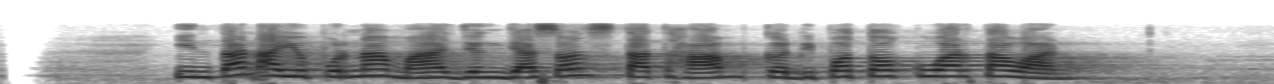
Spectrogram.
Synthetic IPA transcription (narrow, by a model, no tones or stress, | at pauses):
ʔint̪anajupurnamad͡ʒɨŋd͡ʒasɔnst̪at̪ɦamkɨrdipɔt̪ɔkuwart̪awan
